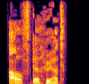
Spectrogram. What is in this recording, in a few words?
"aufgehört", German; adjectives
